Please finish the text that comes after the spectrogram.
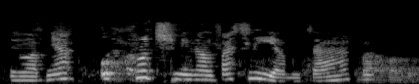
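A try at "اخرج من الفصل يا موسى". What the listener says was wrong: Ukhruj, tapi intonasinya Ibu bukan begitu. Intonasinya intonasi perintah. Ukhruj minal fasli ya Musa, begitu. Karena kata amr itu adalah kata kerja perintah.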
